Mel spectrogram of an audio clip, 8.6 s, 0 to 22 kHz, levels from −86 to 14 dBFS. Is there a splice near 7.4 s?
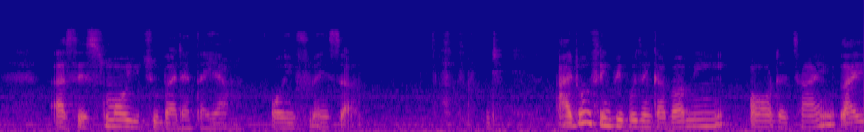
no; 1 cut; at 4.8 s

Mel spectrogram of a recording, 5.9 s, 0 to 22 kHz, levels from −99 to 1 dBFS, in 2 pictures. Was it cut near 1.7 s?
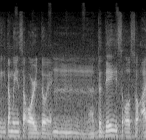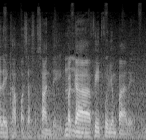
no; 0 cuts

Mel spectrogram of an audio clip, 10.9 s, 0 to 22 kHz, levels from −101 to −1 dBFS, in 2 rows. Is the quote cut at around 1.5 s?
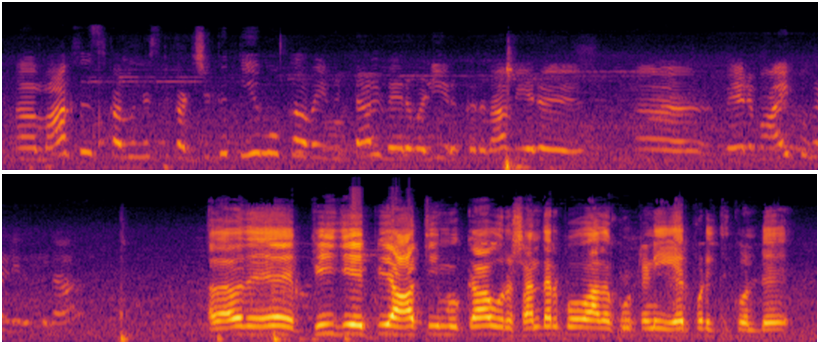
no; 0 cuts

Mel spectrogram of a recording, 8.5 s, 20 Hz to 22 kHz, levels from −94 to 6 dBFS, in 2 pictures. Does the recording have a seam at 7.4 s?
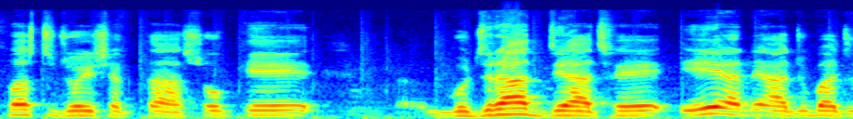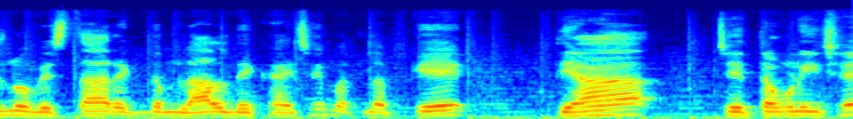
no; 0 cuts

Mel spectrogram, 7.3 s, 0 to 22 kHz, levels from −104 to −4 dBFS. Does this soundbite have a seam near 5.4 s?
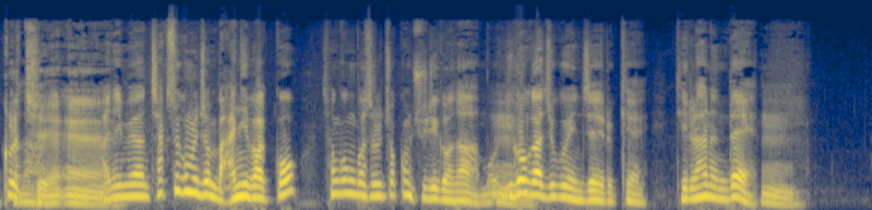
no; 0 cuts

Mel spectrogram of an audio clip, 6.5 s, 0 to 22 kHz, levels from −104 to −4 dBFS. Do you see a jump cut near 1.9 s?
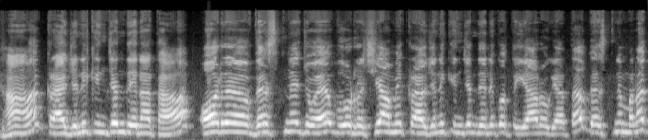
yes; 1 cut; at 1.9 s

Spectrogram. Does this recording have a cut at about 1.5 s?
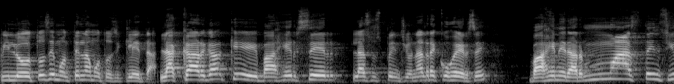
yes; 1 cut; at 1.5 s

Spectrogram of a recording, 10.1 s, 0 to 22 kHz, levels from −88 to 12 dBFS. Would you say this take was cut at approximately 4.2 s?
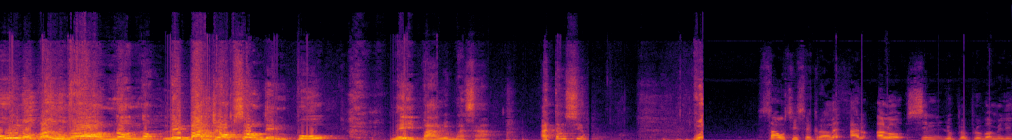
no; 1 cut; at 7.0 s

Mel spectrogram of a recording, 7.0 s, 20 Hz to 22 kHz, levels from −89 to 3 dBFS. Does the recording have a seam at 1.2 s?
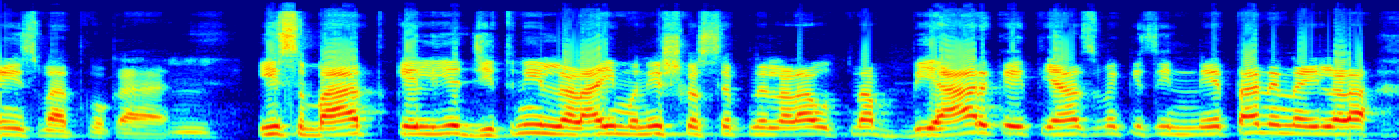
no; 0 cuts

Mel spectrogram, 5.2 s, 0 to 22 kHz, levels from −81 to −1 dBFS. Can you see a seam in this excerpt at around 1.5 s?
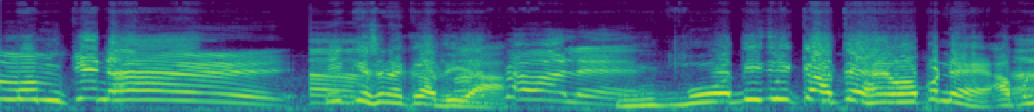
yes; 1 cut; at 1.5 s

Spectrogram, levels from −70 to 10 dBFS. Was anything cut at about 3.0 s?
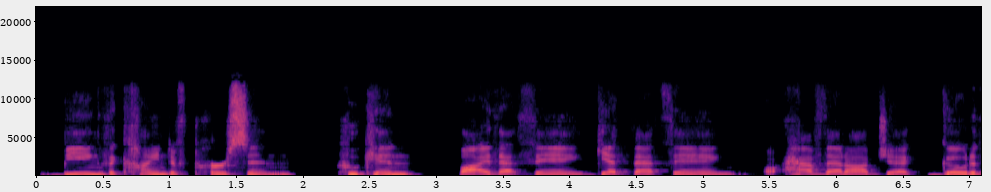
yes; 1 cut; at 3.0 s

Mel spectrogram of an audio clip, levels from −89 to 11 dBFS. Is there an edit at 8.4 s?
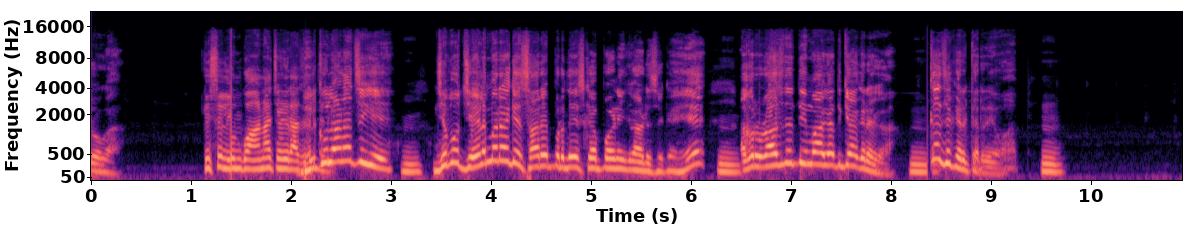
yes; 2 cuts; at 1.4 s, 8.4 s

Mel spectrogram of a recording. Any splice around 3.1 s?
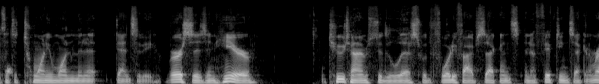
no; 1 cut; at 1.5 s

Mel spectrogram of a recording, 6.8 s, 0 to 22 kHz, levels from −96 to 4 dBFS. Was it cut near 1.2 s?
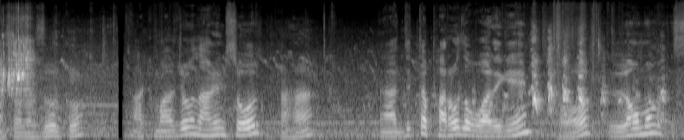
yes; 1 cut; at 1.2 s

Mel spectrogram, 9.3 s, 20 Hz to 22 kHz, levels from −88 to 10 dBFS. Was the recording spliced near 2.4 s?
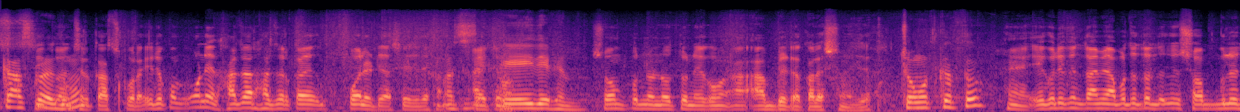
no; 0 cuts

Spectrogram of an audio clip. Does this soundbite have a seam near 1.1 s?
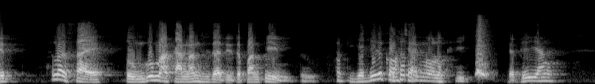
no; 1 cut; at 4.8 s

